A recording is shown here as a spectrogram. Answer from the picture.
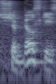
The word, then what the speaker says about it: Przybylski: This is a Polish name. And the way it's spelled is nowhere near how it's pronounced. It's Przybylski's star. This word starts with a P.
